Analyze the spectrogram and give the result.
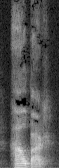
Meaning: feasible, achievable, accomplishable
- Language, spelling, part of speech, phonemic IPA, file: Dutch, haalbaar, adjective, /ˈhalbar/, Nl-haalbaar.ogg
